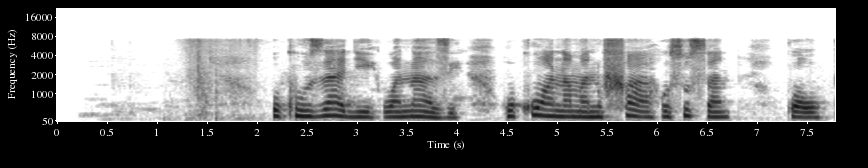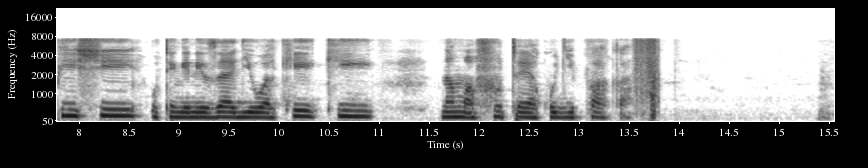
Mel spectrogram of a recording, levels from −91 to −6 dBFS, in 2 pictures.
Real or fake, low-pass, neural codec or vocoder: real; 7.2 kHz; none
